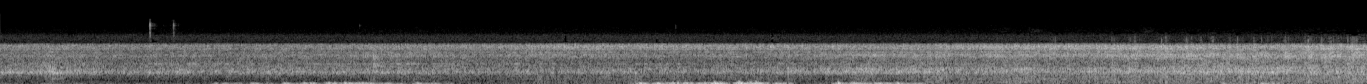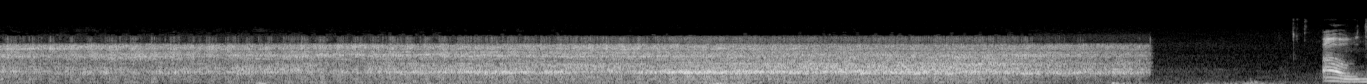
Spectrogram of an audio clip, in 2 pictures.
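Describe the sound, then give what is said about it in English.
A recorded train rumbles past in one long, steady, loud roar with faint rhythmic clicking, running unbroken for about twenty-five seconds before cutting off abruptly. “Yeah, yeah pl- that was the train.”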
